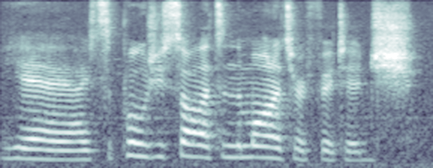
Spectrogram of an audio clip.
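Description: A woman's voice: medium pitch, a little fast, natural voice. A woman playing a brusque, scheming female flight engineer on a space station in an audio comedy. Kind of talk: comic radio-play acting.

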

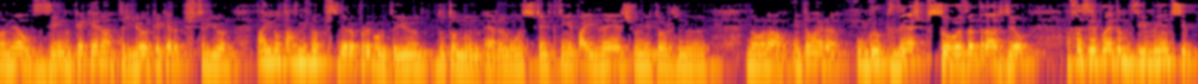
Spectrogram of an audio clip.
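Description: A slightly high-voiced man in his twenties, a medical student with a European Portuguese accent, is a guest in a relaxed interview, sharing lively anecdotes full of slang.

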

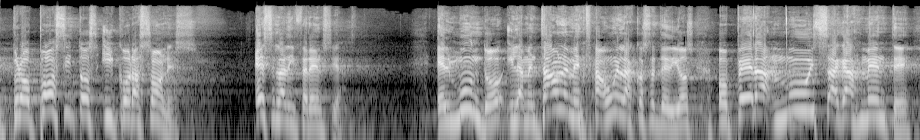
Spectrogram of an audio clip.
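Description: Very high, bright-voiced Latin American pastor preaching. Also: male voice. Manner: joking, animated storytelling, often asks the audience "yes or no". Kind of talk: sermon. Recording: long hall reverb.

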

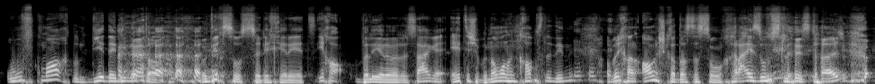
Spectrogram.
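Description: A man's voice: a little high, a little mellow. A young man with a Swiss German accent, a podcast co-host who tells casual stories, acts out quotes and laughs often. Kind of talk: casual storytelling chat.

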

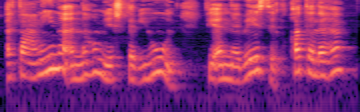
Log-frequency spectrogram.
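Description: A woman reading aloud and voicing an excitable young wife who speaks high and agitated. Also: brisk, lightly acted.

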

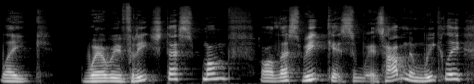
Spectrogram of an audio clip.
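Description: A man with a Scottish accent co-hosting a podcast, chatting in excitable, rambling banter. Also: fairly high pitch, measured pace. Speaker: podcast co-host. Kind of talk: casual chat.

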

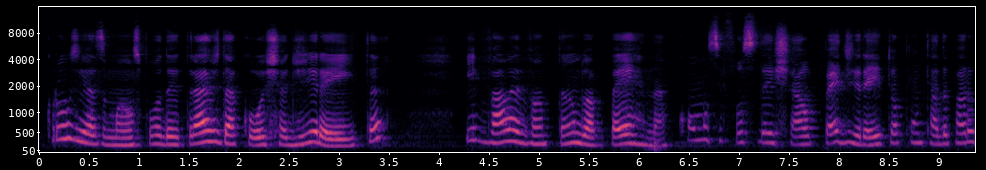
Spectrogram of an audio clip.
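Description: A woman with a Brazilian accent teaching yoga and relaxation in a calm, soothing, measured way with gentle pauses. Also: medium pitch. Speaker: yoga instructor. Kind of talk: guided yoga and relaxation instruction.

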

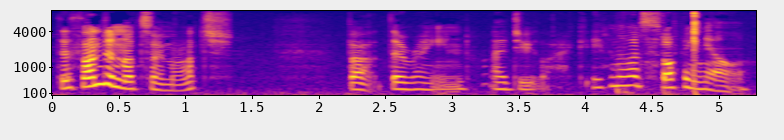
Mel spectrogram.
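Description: A woman's voice: medium pitch, expressive, normal speed, a bit bright, no echo, low-quality recording. A woman co-hosting a casual advice chat, talking informally with slang and swearing. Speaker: podcast co-host.

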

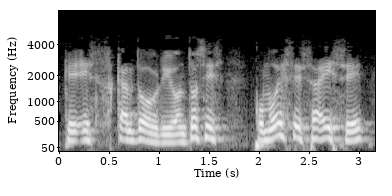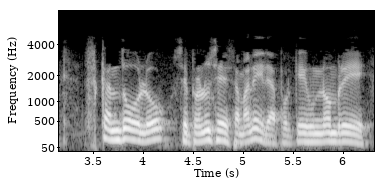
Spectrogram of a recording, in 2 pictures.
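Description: A man's voice: fairly high pitch, moderate pace, husky. Chatty older man hosting radio. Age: 60s. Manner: chatty and jovial, talks over the guest. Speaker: radio host. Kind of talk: casual radio interview. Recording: lo-fi radio broadcast.

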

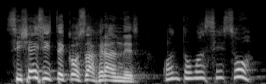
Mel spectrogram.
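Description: A young man with a Rioplatense Spanish accent preaching a sermon, telling stories dramatically and swinging between loud and hushed delivery. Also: very high-pitched, sing-song, a little slow. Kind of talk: sermon with storytelling.

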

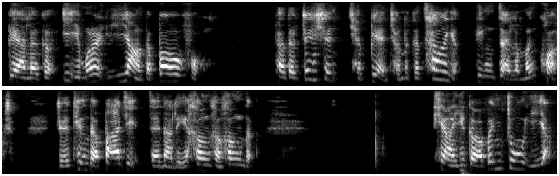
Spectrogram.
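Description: A woman storyteller reading a classic tale aloud in a lively, expressive way. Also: medium pitch, poor audio.

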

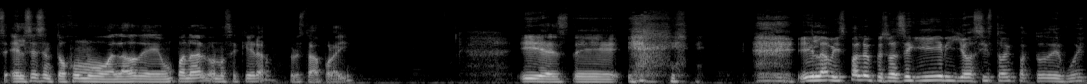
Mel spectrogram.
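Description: A young man with a Mexican Spanish accent, casually telling a story with lots of slang and acted-out voices. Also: medium pitch. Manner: slangy, animated, acts out voices.

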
